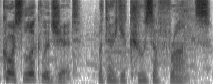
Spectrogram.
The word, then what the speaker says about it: Yakuza: Why is everyone pronouncing it as Yakuza? It's not, it's like, it sounds like Jacuzzi to me. So every time they say Yakuza, I'm just thinking of a bad Yakuza.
